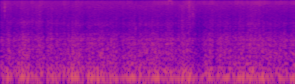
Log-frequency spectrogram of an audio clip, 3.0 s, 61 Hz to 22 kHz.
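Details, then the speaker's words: New Renault Clio hybrid at 130 km/h on the motorway: steady deep engine drone at high revs under road rumble as the engine both drives the car and charges the battery; normal engine drone under load. "Se aude zgomotul foarte tare la motor. De ce? Pentru că motorul în momentul ăsta are două funcții."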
